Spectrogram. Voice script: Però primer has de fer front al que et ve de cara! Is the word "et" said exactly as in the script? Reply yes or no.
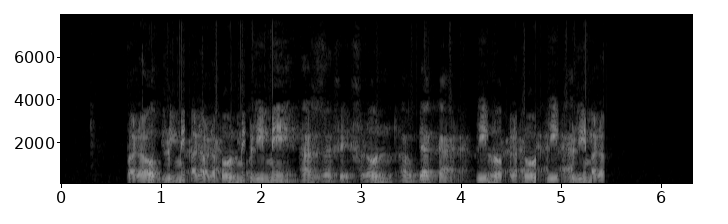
no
